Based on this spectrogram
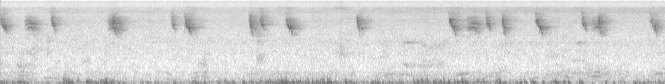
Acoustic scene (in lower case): park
